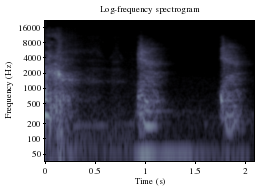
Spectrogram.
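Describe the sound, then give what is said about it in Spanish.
Three sharp, breathy sneezes burst out in quick succession, each a sudden explosive puff of air with short pauses between, and no talking around them. “Salud.”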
